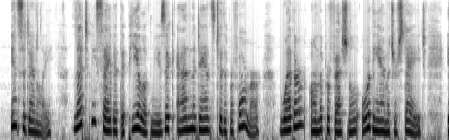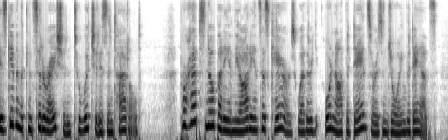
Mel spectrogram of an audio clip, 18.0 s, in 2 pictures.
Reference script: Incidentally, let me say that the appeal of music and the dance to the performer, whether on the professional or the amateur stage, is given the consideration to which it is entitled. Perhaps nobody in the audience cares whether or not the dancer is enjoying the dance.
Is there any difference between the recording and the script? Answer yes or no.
no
